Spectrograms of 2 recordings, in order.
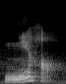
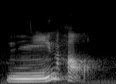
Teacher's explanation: Make sure you stress this n at the end here so they know you're saying the 您 好 and not the 你 好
